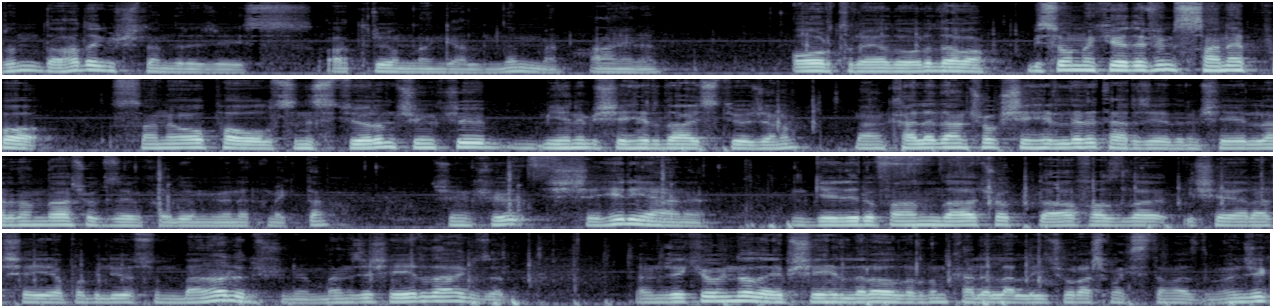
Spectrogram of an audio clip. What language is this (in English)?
Turkish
